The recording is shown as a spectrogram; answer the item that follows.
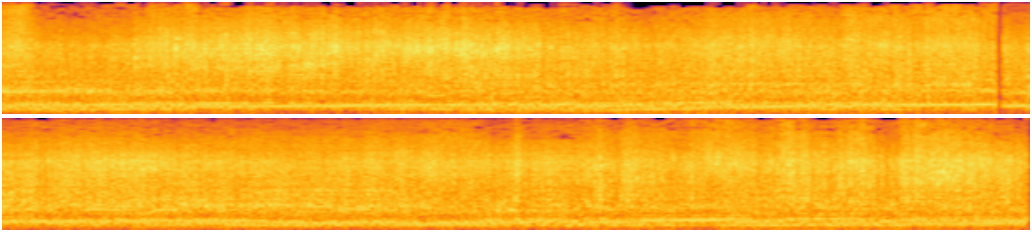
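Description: A pack of banger-racing saloon cars running hard around a short oval, several engines overlapping, their pitches rising and falling as drivers accelerate and lift for the bends. Very loud throughout, with a momentary break about halfway through.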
